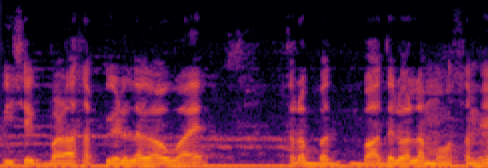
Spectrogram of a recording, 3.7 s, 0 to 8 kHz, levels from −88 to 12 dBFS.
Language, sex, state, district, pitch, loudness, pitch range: Hindi, male, Uttar Pradesh, Lucknow, 125 Hz, -15 LUFS, 120-130 Hz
